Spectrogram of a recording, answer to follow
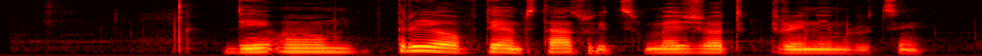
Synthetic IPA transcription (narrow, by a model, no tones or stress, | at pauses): diɔθɾiɔvdɛ̃mstatwidmɛʒɔdtɾenĩmɹutʰĩn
